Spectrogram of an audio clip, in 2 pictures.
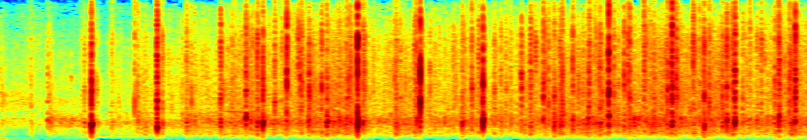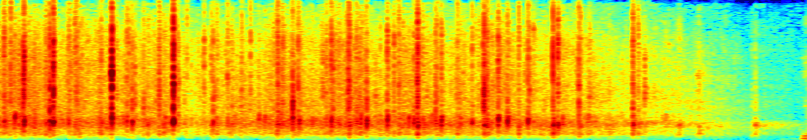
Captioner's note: applause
